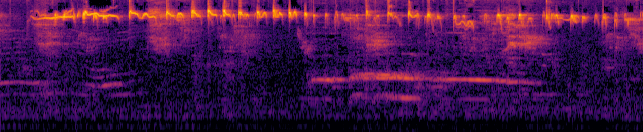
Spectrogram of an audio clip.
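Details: Garden sunbirds at a nest, searching a small jar for insects to feed their young; a fast run of very high, thin, ticking chirps goes on almost nonstop, with a softer, lower drawn-out whistle midway through.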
